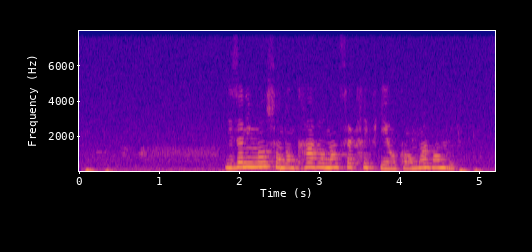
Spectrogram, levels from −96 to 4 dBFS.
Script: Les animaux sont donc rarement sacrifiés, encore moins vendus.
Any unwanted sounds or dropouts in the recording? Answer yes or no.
no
